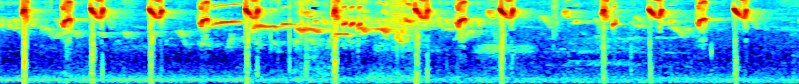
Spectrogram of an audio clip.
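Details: Konin delivering 'tembakan' bursts for training kept birds: crisp high hooked whistles repeated roughly every half second, broken midway by a warbling run of falling slurred notes.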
